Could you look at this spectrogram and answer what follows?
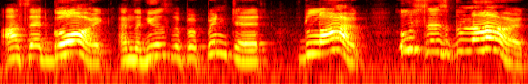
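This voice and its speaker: A huge, touchy storybook Bigfoot, played by a woman. The voice is gravelly like a bear's and grumbles along slowly and reluctantly. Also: big pitch swings, fairly bright tone, full character voice. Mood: grumbling. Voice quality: deep, gravelly, bear-like. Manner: slow, grumbling.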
